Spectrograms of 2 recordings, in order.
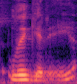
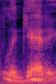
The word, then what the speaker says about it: Ligeti: It's Ligy. I mean, you can pronounce it legi like spaghetti, but I think it's liy.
